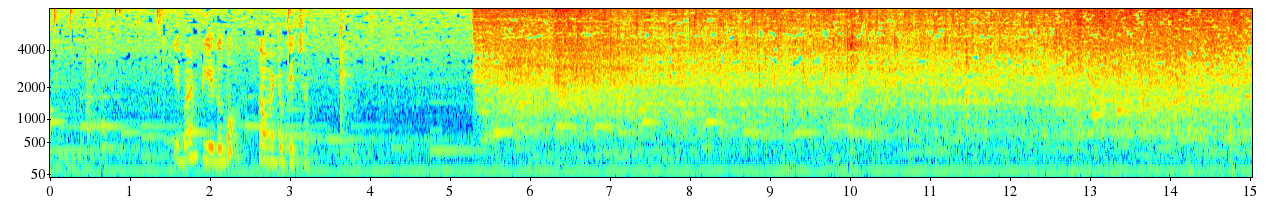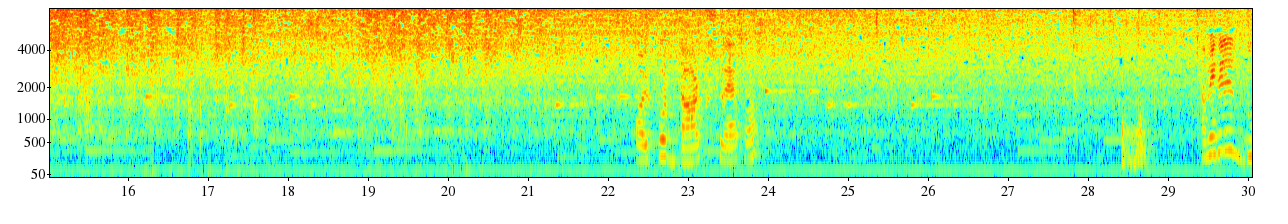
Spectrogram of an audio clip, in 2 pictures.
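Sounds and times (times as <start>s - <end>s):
garlic sizzling in hot oil: 0.0s - 30.0s.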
